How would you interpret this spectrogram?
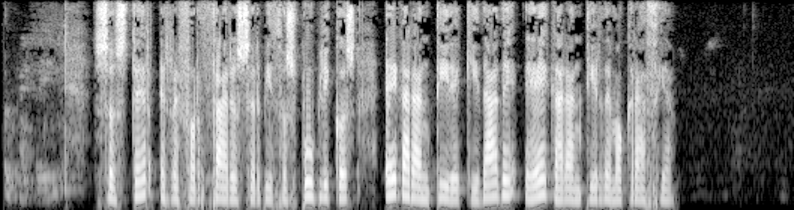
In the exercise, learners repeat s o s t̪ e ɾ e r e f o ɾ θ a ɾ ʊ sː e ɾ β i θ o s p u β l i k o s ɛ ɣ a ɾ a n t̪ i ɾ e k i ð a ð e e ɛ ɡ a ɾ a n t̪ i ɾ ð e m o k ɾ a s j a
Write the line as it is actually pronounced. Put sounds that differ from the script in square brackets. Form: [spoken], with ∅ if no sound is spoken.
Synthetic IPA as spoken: s o s t̪ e ɾ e r e f o ɾ θ a ɾ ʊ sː e ɾ β i θ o s p u β l i k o s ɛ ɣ a ɾ a n t̪ i ɾ e k i ð a ð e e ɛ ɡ a ɾ a n t̪ i ɾ ð e m o k ɾ a [θ] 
